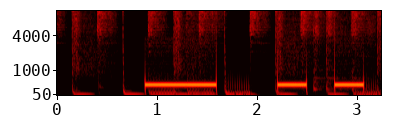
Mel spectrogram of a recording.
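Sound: telephone ringback tone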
